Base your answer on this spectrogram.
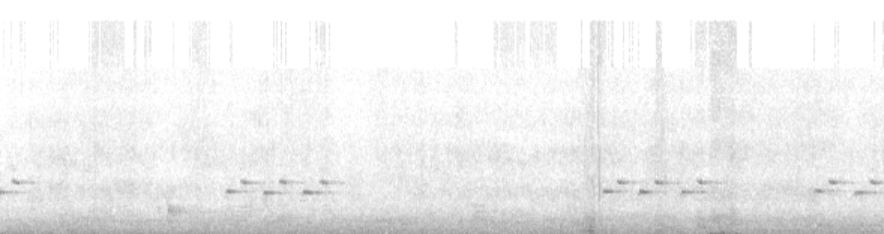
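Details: Steady droning hum of many honey bees flying back to their hive carrying pollen on their legs, with short thin bird whistles repeated in the distance and a couple of brief knocks.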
